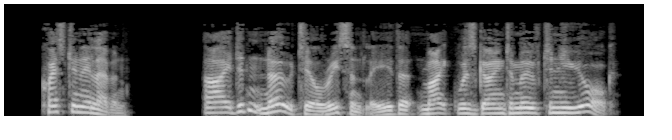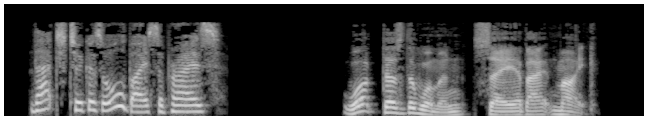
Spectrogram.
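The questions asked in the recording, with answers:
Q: What does the woman say about Mike?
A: Everyone was surprised that he was moving to New York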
